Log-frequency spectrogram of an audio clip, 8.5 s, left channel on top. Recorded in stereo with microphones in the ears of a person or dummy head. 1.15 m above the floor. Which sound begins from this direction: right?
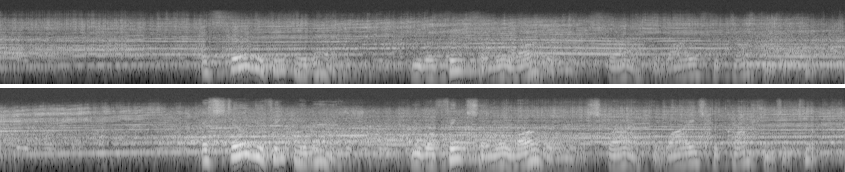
A man speaking, at 2.0 s.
